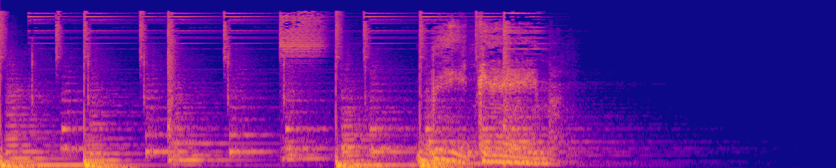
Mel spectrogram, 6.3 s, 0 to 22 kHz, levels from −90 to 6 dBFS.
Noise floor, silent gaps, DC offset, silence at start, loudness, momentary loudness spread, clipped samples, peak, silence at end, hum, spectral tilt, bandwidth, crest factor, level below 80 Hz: -89 dBFS; none; under 0.1%; 0 s; -20 LUFS; 12 LU; under 0.1%; 0 dBFS; 1.95 s; none; -5 dB/octave; 17 kHz; 20 dB; -26 dBFS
